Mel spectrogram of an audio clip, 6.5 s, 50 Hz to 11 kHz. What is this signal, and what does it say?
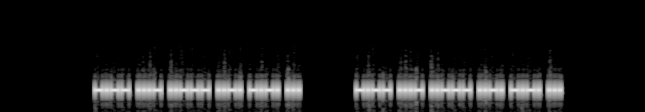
Morse code, heard as a keyed tone, about 46 wpm, 700 Hz. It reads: YV2FCS YV2FCS
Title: DXCC-100 Call Signs - 6 Characters - Repeated 2x - 45wpm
